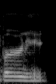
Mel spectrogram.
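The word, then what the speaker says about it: Boerne: out with is bernie i know that bernie texas is pronounced bernie because they've been here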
